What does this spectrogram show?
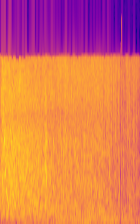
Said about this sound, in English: That was when the blaster bolt tore down from above, ripping a hole in the wall.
